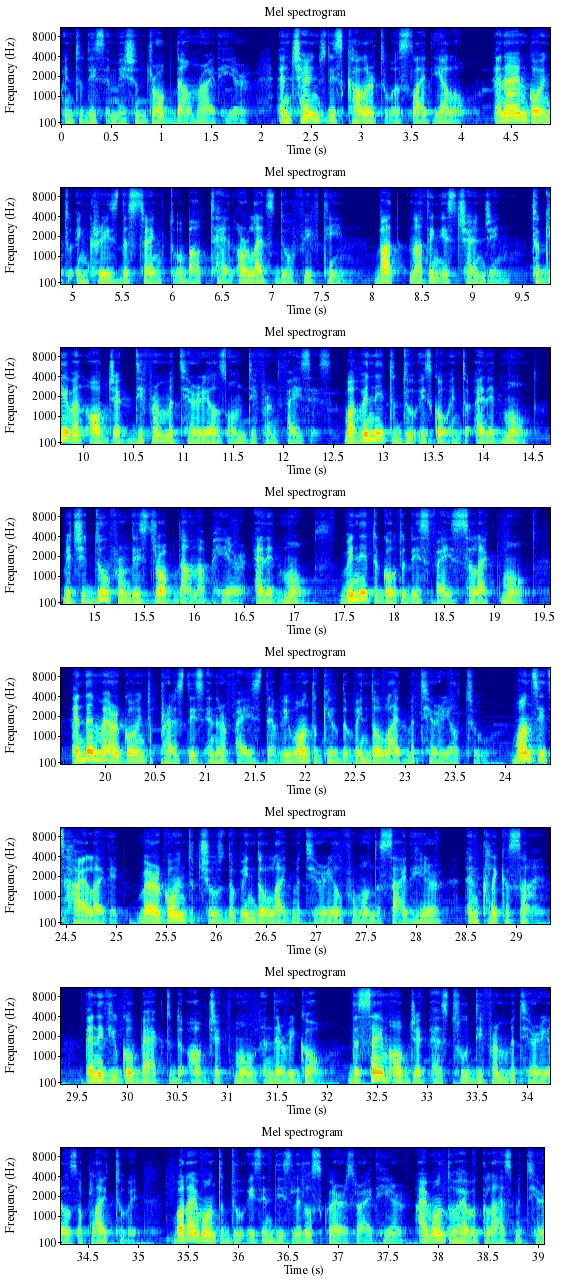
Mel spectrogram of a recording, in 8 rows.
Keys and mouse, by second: 7.4 click, 8.1-11.1 drag, 12.4-12.7 drag, 13.0-13.7 drag, 15.3 click, 15.9-18.0 drag, 22.1 click, 22.9 click, 28.4 click, 34.8 g, 36.3 shift+middle click, 37.4 middle click, 37.8 Tab.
